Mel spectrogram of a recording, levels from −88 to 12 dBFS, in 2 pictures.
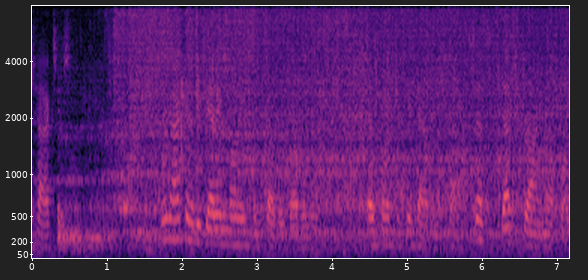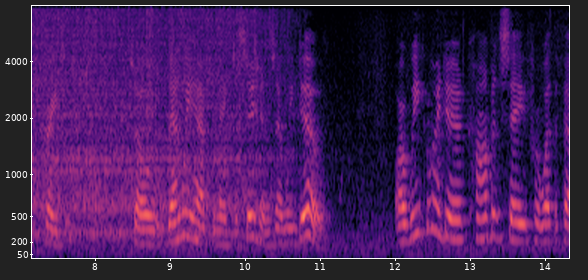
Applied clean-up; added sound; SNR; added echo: none; Toilet flush; 7 dB; none.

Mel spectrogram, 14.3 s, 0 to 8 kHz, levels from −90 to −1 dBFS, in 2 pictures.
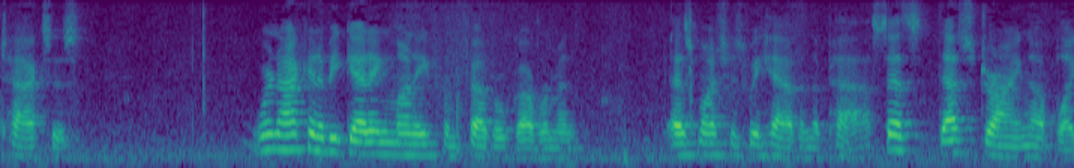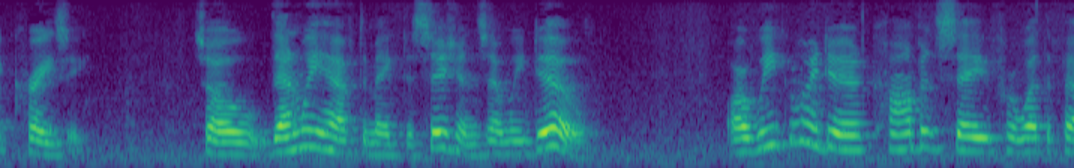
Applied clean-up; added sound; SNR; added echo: none; none; none; none.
